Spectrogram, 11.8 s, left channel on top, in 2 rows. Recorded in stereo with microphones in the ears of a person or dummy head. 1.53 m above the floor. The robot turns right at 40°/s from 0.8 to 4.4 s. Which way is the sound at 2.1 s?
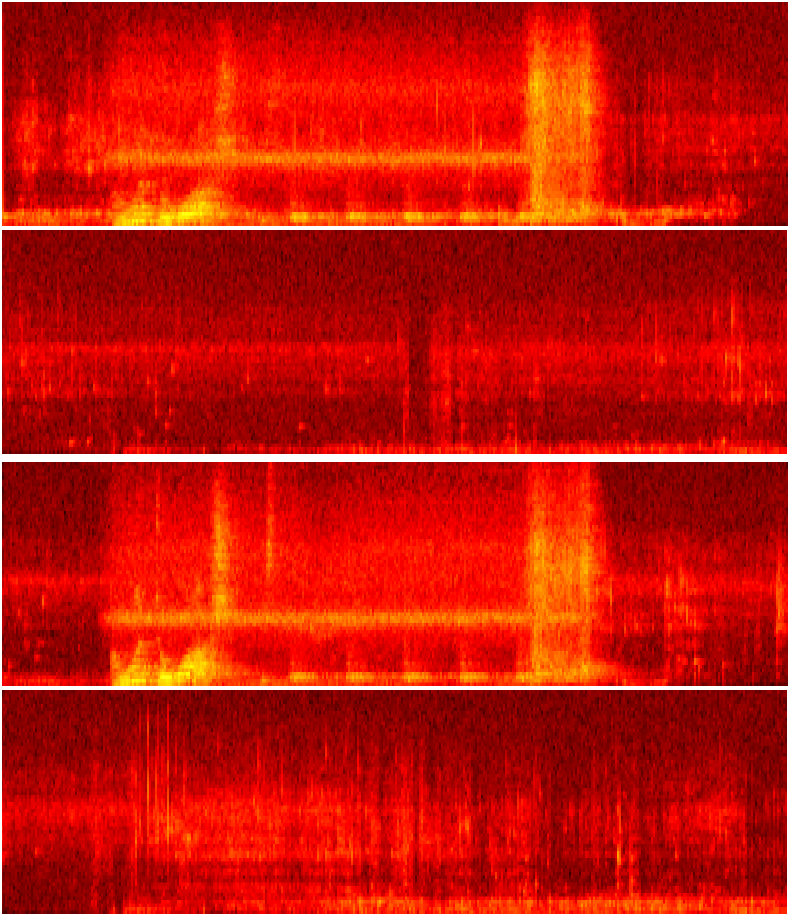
5° left (ahead or behind).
